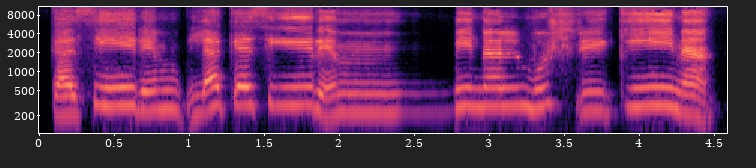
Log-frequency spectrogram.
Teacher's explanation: را دو رن کی تنوین ختم ہو گئی، میم پہ تشدید آ گئی، بڑا غنہ ہوا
